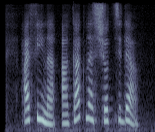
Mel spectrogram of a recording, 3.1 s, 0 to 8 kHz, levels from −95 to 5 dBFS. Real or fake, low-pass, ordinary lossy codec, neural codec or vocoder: fake; 7.2 kHz; AAC, 32 kbps; codec, 16 kHz, 0.3 kbps, FocalCodec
